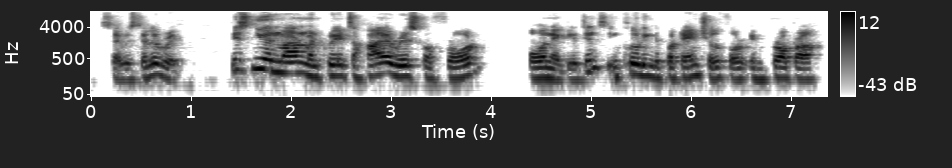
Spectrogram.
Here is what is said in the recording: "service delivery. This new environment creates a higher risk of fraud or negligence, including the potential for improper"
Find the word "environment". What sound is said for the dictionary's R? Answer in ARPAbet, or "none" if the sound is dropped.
none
